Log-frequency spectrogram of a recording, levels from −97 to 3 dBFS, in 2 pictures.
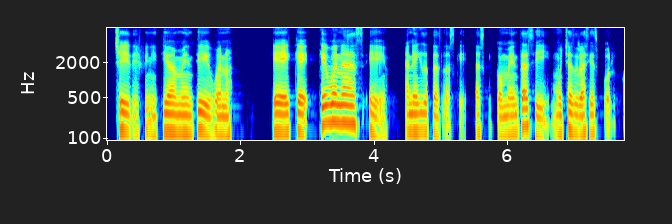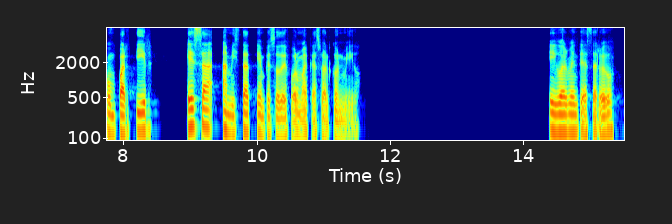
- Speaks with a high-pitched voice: No, low, 130 Hz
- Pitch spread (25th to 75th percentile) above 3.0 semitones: No, narrow, 2.5 semitones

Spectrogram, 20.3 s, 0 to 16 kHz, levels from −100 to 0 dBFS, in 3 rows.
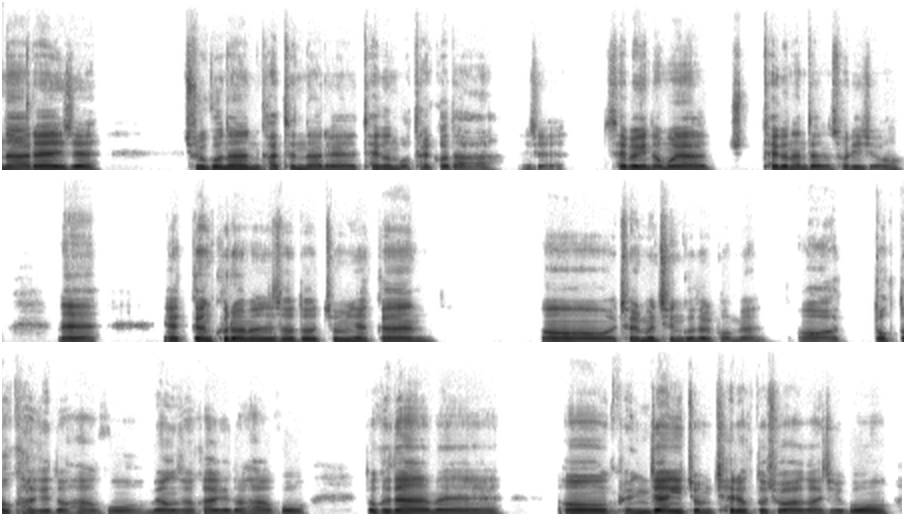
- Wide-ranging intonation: No, average, 4.4 semitones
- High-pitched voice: No, very low, 95 Hz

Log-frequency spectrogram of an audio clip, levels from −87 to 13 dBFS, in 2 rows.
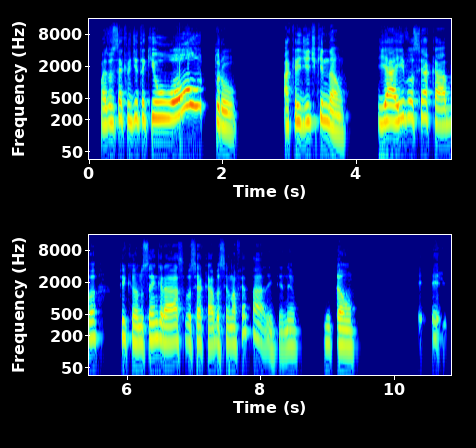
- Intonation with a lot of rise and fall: Yes, wide, 6.5 semitones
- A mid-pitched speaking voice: Yes, medium, 175 Hz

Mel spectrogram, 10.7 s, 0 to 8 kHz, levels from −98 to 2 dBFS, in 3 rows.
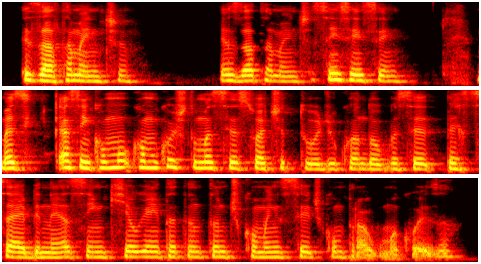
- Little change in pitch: Yes, narrow, 2.2 semitones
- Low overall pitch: No, high, 190 Hz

